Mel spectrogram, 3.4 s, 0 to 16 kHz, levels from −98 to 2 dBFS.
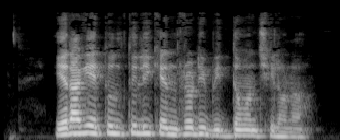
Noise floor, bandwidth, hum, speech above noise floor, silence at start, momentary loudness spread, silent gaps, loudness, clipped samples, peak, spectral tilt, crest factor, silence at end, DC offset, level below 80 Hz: -58 dBFS; 10.5 kHz; none; 38 dB; 0.55 s; 12 LU; none; -21 LUFS; under 0.1%; -4 dBFS; -6.5 dB/octave; 18 dB; 0.3 s; under 0.1%; -58 dBFS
